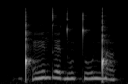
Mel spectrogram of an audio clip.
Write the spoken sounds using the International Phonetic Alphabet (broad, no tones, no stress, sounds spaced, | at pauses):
ǃʼ ẽ d̪ ɛ d̪ ũ t̪ u ŋ͡ǃ ə̃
